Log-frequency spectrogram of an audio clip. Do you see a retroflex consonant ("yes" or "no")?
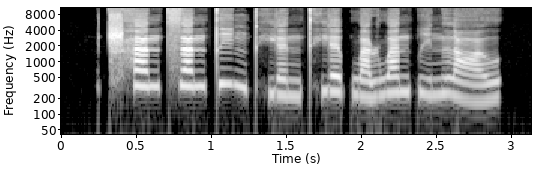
yes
